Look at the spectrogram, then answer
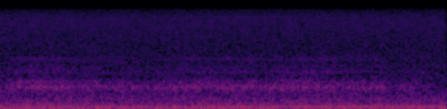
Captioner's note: loud breathing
